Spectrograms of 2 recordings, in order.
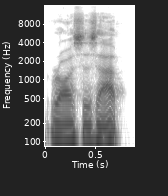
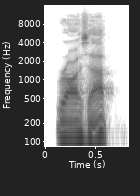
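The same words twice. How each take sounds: First: "Rises up" with the full two-syllable "rises"; "Rises up", the plain American reading; wrong take, "rises". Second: "Rise up" with one short syllable "Rise"; "Rise up", said the way the coach told you; corrected "rise". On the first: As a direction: say "Rises" clearly as rye-zez. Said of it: "Don't say rises". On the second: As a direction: clip "Rise" to a single beat, no -es ending. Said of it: "We just say rise". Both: Shown as a demonstration.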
